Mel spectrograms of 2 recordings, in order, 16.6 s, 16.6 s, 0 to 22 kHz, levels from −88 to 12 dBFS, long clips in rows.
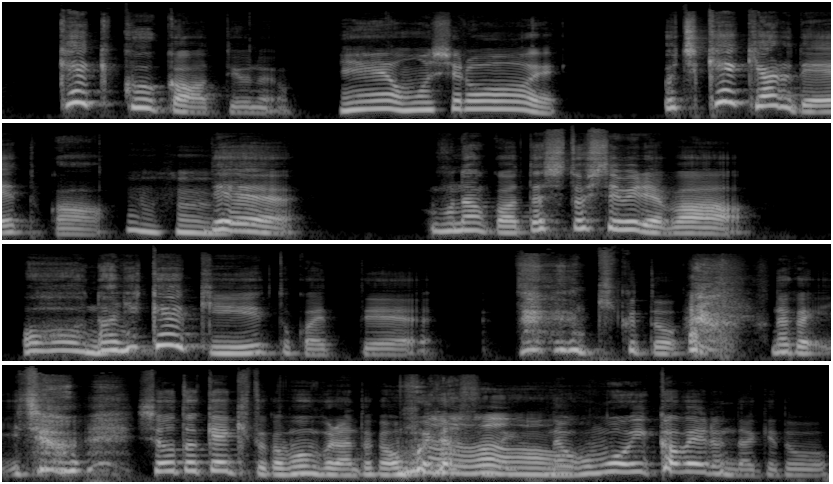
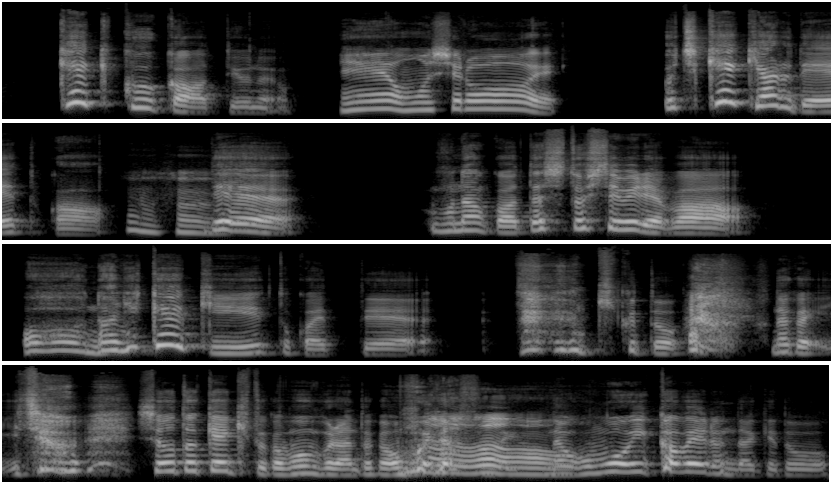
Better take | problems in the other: first | thin; somewhat; fading below 450 Hz

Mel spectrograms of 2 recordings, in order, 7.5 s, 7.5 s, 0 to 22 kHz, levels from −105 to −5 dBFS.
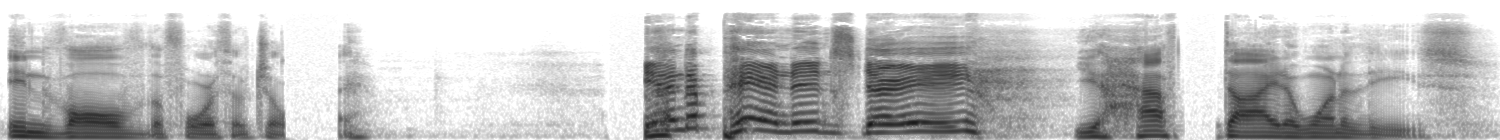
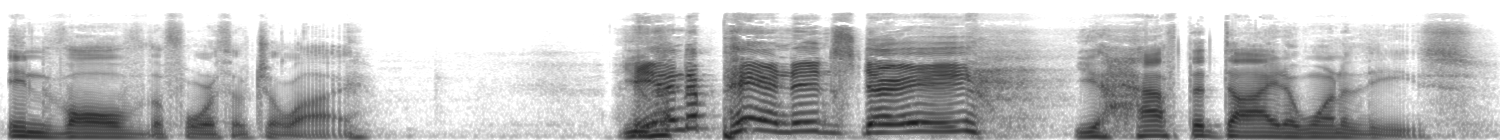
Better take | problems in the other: second | audio cutting out; at 1.5 s, at 3 s and at 6 s

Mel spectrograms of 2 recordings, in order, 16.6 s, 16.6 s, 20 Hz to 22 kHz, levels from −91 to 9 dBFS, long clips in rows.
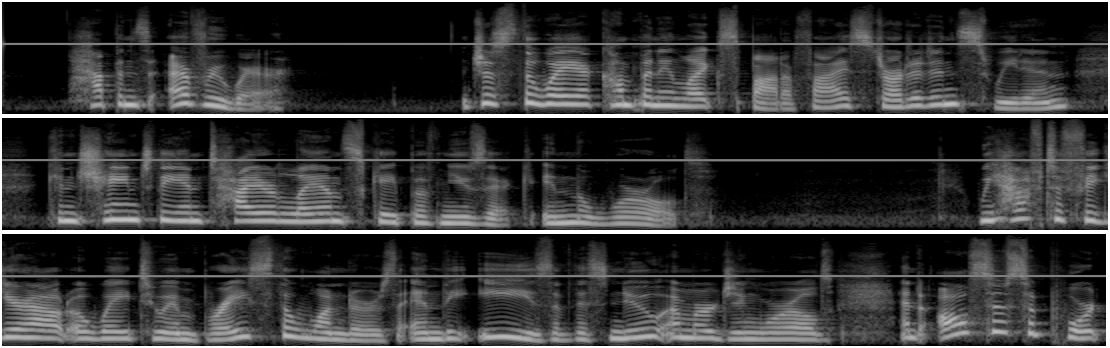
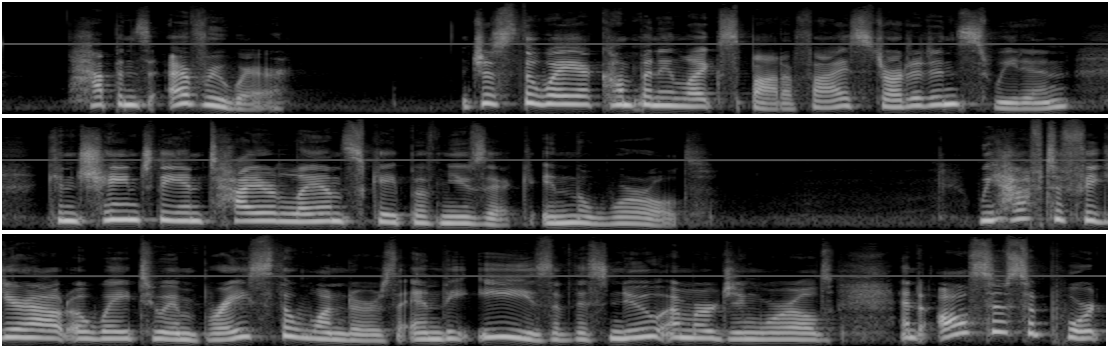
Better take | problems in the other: second | high-pitched whine; loud; throughout; 5.5 kHz, 7 dB below the speech; faint in the second

